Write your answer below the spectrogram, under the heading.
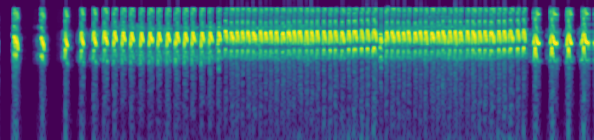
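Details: Master song for training competition birds: a few spaced sharp clicks build into a loud, fast, continuous high trill of rapid ringing notes, ending again in separate clicks.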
